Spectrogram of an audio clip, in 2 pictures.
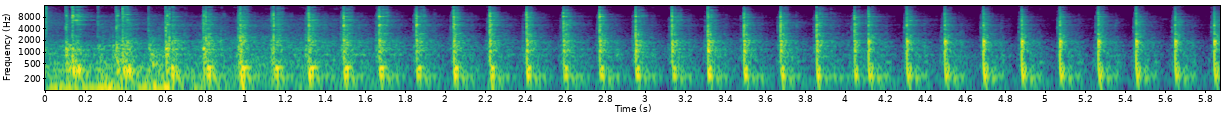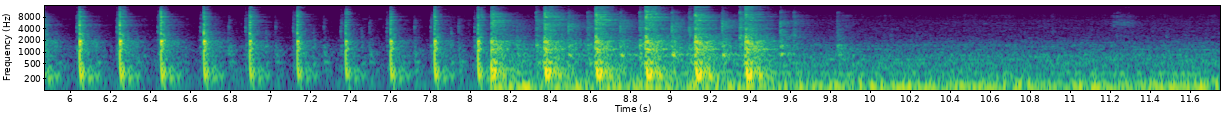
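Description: Hand-forged knife blade being hammered straight in a rural Shikoku smithy: a steady rapid run of sharp metallic strikes, roughly two or three per second, close and loud for about eight seconds, then a brief quicker flurry before it stops.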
